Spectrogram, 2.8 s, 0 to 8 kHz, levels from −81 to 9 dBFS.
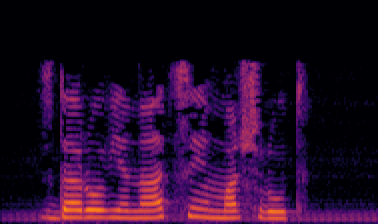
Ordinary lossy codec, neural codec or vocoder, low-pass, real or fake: MP3, 24 kbps; none; 7.2 kHz; real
